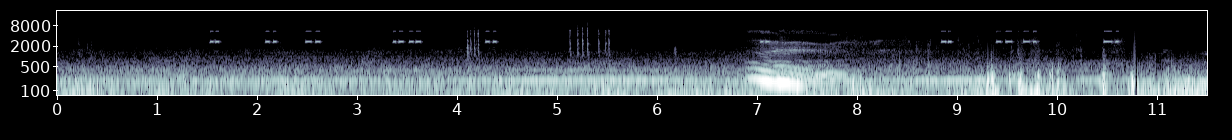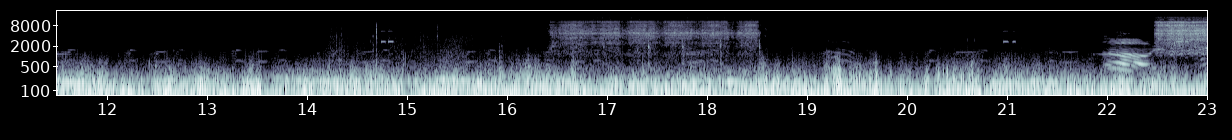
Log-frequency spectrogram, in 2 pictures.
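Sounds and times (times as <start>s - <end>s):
boat motor humming: 1.9s - 10.8s, 16.4s - 18.6s, 22.5s - 23.0s.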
